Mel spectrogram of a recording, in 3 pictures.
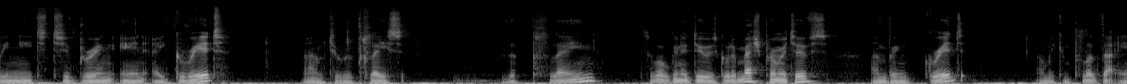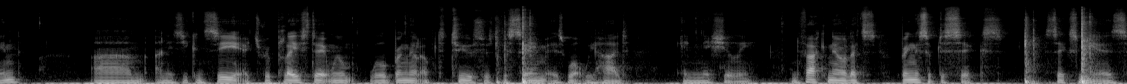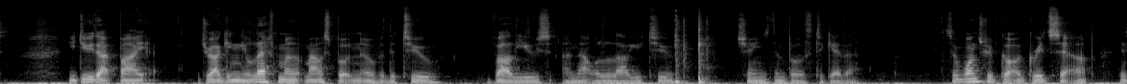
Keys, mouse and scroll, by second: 0.3 click, 0.6-1.3 drag, 1.6 click, 3.4 shift+a, 10.5-11.6 drag, 14.1-14.7 scroll up 1, 14.7-16.4 drag, 18.1-19.2 drag, 19.8-22.0 drag, 24.2-29.5 drag, 30.6-31.9 scroll down 2, 31.9 click, 32.5 middle click.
